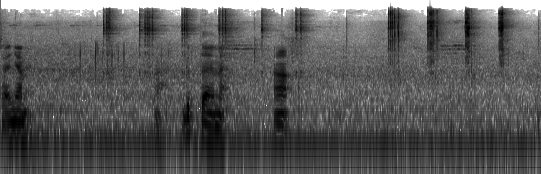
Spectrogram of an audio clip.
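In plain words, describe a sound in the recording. A fishing reel's parts click and rattle.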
